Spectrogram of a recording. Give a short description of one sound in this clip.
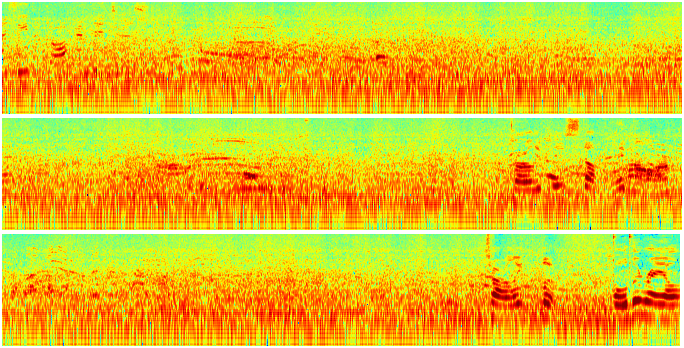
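Churning boat wake water rushes and splashes steadily.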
